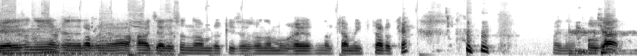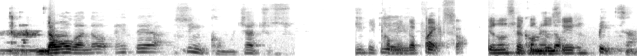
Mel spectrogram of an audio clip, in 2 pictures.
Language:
Spanish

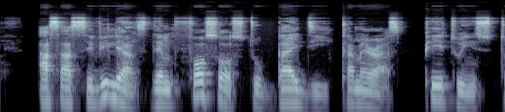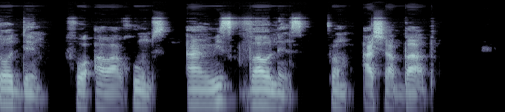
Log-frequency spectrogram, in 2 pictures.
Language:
Nigerian Pidgin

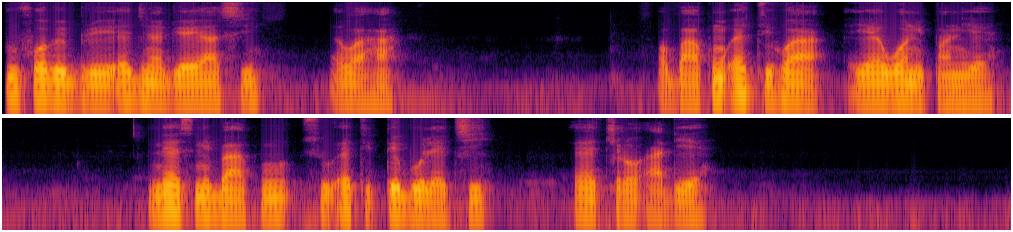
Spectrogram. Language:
Akan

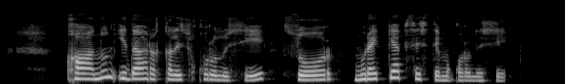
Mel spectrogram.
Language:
Uyghur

